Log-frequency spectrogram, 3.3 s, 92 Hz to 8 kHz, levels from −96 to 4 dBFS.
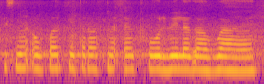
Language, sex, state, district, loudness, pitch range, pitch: Hindi, female, Uttar Pradesh, Shamli, -15 LUFS, 205-220 Hz, 210 Hz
